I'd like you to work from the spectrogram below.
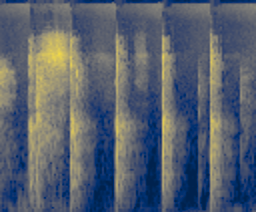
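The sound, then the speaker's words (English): A golf clap: six slow, sparse hand claps, each a sharp crack with short gaps between them. The claps sound alone, with no voices. “I think that deserves a golf clap.”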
